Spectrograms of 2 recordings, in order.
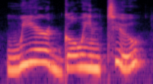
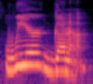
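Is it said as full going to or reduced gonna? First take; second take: going to; gonna. First: It is said as full going to. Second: It is reduced to gonna. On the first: "going to" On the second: "becomes we're gonna"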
